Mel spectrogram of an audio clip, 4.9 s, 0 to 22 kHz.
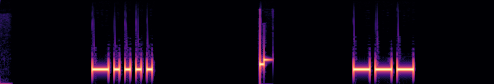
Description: Morse code, heard as a keyed tone, about 22 wpm, 700 Hz. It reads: 6 O
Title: Single Letter-Number Alt 22wpm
